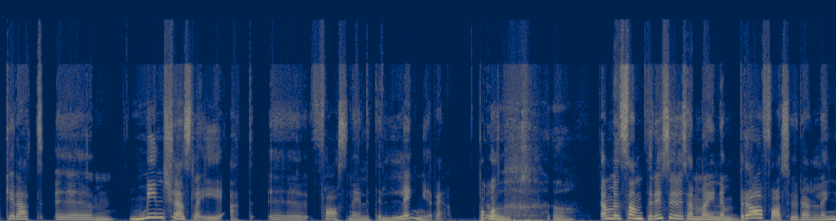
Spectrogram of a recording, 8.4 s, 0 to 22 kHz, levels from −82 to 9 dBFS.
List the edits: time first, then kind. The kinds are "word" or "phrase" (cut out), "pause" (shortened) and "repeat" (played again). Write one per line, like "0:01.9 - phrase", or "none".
0:05.0 - word
0:05.9 - pause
